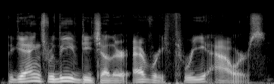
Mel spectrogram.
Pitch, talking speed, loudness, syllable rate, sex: 105 Hz, 175 wpm, -17 LUFS, 5.2 syllables/s, male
